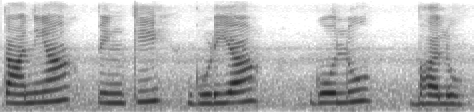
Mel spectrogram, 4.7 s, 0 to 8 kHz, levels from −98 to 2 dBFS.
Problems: constant background noise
